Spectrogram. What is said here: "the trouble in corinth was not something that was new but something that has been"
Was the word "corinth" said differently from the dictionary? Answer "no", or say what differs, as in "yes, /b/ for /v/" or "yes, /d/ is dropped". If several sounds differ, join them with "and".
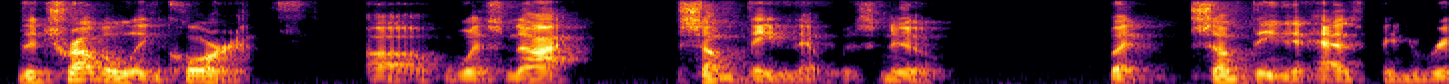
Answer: no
